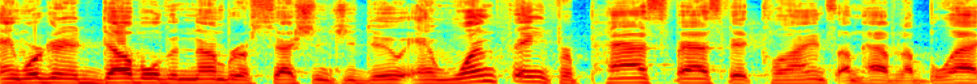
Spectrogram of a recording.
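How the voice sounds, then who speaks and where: The speaker is a man at a medium pitch. He moves at a fairly quick pace with ordinary pitch variation. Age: 60s. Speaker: business owner. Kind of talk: TV talk show interview. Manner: talkative.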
